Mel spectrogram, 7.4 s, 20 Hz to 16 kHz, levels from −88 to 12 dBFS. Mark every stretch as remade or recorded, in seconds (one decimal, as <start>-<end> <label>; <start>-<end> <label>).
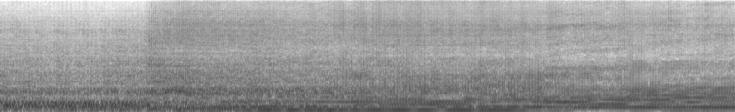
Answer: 0.0-3.3 recorded; 3.3-5.4 remade; 5.4-6.0 recorded; 6.0-6.6 remade; 6.6-7.4 recorded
